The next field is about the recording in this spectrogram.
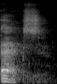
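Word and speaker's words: X Æ A-12: __ ] those names it's pronounced X that whole thing I think they just I think it's just pronounced X the kid the kid just X yeah just X and I mean we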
